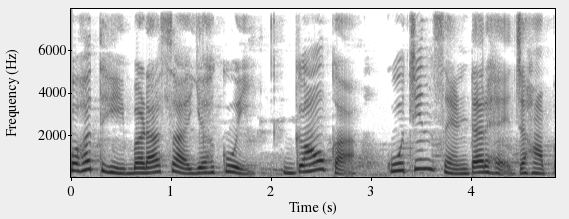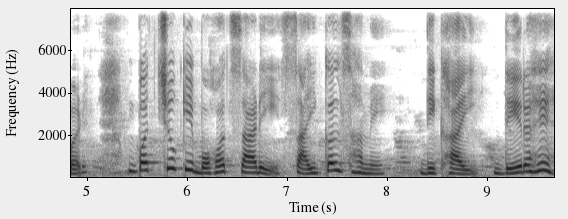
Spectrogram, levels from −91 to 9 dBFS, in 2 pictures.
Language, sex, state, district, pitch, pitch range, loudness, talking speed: Hindi, female, Bihar, West Champaran, 255 Hz, 225-320 Hz, -12 LUFS, 145 wpm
